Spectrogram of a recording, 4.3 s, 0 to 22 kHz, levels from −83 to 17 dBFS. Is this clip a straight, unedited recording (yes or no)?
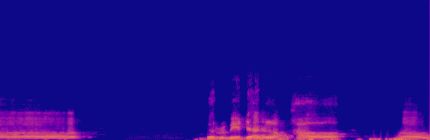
yes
